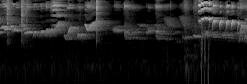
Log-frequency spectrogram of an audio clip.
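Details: Fast song of a Medan white-rumped shama, a contest bird with mimicked cililin, canary and lovebird phrases: tumbling slurred whistles stepping down in pitch, a quieter pause, then high rapid trilled notes.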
